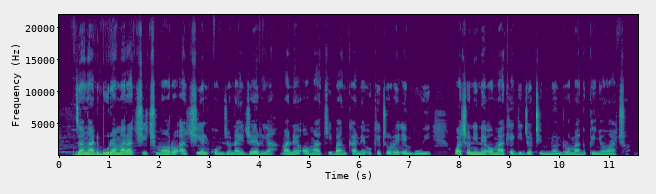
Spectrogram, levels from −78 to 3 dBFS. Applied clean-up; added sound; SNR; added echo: none; none; none; none.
